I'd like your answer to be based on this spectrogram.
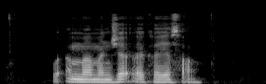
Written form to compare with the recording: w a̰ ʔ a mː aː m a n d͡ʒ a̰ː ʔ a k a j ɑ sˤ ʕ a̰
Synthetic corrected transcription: w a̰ ʔ a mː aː m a n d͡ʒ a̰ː ʔ a k a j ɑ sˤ ʕ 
